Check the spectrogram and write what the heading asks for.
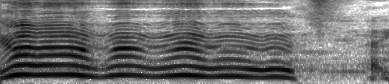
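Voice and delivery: high, loud drawn-out mock wails; mock crying. Podcaster mimicking the girl who hugged [name], mock crying. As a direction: imitate an overcome fan wailing in long sobs. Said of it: "she's, like, crying".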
